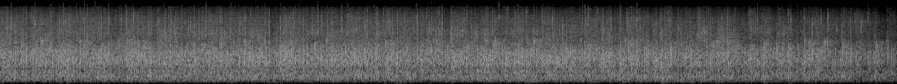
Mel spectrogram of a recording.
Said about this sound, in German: Und jetzt kriegt er noch einmal einen großen Applaus,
